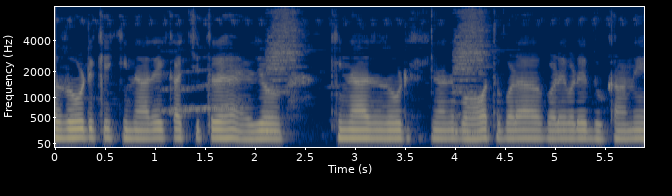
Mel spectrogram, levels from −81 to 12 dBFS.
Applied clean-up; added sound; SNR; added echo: classical method log-MMSE.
